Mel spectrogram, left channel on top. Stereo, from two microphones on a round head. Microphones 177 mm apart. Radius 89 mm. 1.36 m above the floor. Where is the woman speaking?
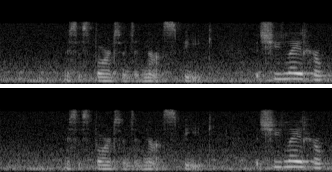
10° left (ahead or behind), 1.6 m.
